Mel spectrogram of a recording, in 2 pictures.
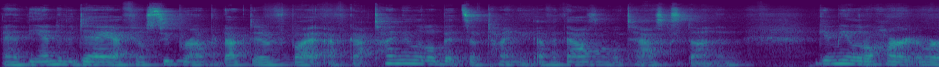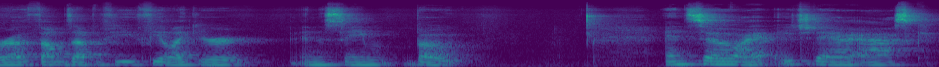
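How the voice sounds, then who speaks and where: Low-voiced woman chatting in an echoey kitchen. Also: normal speed. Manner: chatty, rambling, self-deprecating, with frequent ums. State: slightly raspy morning voice. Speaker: boutique owner vlogging. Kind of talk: casual morning chat to viewers. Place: sunny home kitchen, indoors. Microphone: phone camera at arm's length.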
